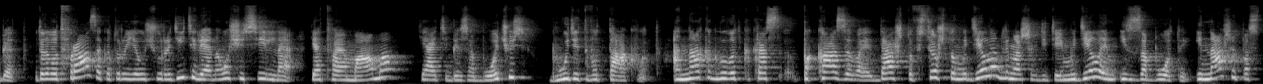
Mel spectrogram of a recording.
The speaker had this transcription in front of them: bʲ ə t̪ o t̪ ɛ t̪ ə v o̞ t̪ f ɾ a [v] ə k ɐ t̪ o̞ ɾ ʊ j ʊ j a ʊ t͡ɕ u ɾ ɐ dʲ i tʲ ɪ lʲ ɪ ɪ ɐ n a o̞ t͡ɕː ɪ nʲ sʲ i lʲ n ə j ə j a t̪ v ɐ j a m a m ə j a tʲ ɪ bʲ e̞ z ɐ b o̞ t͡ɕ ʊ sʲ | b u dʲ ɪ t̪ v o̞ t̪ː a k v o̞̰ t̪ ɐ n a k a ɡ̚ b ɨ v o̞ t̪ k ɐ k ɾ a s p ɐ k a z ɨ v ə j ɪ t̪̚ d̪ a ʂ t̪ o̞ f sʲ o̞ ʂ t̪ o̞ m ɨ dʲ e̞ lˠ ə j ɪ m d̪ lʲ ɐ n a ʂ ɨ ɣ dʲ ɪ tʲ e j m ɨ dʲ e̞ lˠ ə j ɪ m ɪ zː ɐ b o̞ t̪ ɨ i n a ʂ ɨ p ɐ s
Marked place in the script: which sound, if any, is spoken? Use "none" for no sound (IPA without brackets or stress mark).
z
